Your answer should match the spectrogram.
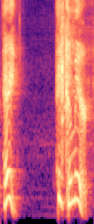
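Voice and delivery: high-pitched, coaxing little call; beckoning call. Acted. Player puppeting a severed hand at the door, high beckoning call. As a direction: lure someone over in a high voice.

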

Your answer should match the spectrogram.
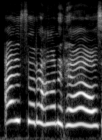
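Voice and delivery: high-pitched boast to mom; retold squeal of pride; proud announcement. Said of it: "I was so proud of myself".

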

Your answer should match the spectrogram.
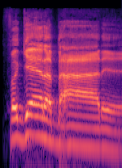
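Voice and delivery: slow, loud New York "Forget about it"; New York accent. Pretend. Doing the outro in a hammed-up New York accent. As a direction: stretch it out like a tough New Yorker. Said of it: "give us the outro".

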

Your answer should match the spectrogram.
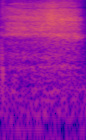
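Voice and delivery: a long breathy sigh; heavy sigh. Real, not acted. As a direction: let out a tired sigh. Sighing during podcast.

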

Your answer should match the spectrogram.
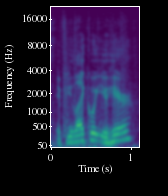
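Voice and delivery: ordinary delivery

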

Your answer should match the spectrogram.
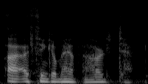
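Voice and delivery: a small frightened murmur to the crowd; scared near-whisper. Retold or imitated. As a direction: barely get the words out, frightened. Panicking quietly on stage.

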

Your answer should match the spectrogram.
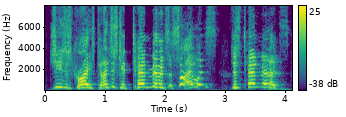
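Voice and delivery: very high, strained imitated yelling; angry outburst. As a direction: plead furiously for silence at the top of your range. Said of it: "the guy who was angry just goes".

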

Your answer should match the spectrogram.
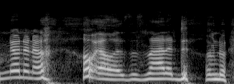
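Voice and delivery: put-on head the child off quickly; hurried correction. Mom corrects son calling a walker dum-dum, half-laughing protest.

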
